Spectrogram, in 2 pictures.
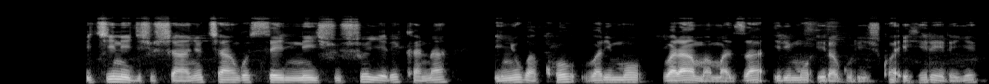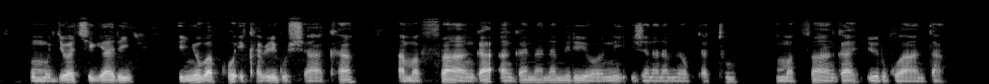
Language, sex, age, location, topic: Kinyarwanda, female, 36-49, Kigali, finance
